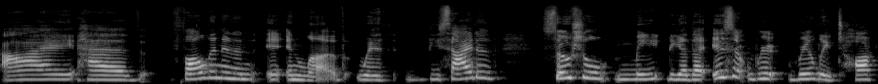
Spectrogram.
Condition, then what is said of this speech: Stuttering. We never know if I'm going to be stuttering a lot more or not.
